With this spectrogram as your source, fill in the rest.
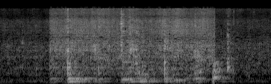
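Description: Grated ginger and garlic hit a hot pan for a soybean dopeaza, a short quiet moment followed by a lively close sizzle with scraping stirring strokes.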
